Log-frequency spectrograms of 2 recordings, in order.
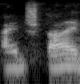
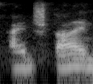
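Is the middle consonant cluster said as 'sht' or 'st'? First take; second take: sht; sht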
